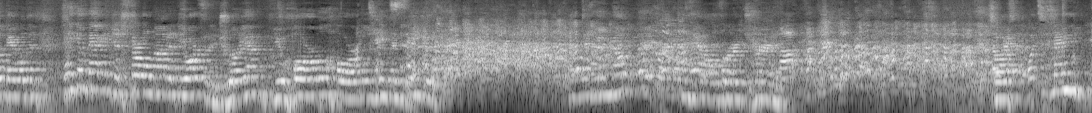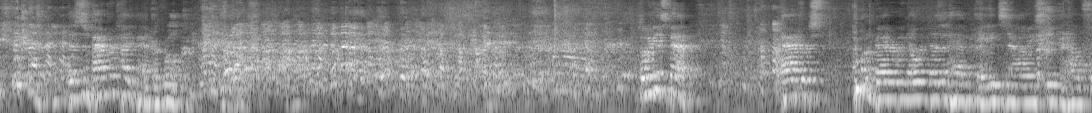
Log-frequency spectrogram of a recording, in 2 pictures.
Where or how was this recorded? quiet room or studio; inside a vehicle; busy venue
busy venue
